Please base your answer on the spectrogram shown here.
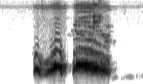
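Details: Local spotted dove, an eager caller, in a lure recording also used to get captive doves calling: one two-part coo, a brief upward-bending note followed by a longer, even, low hooting note.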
